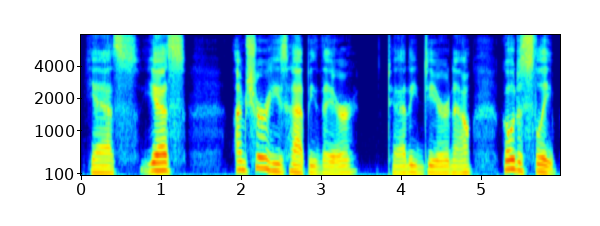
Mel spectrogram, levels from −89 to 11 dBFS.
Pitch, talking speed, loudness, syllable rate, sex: 140 Hz, 130 wpm, -18 LUFS, 3.6 syllables/s, male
